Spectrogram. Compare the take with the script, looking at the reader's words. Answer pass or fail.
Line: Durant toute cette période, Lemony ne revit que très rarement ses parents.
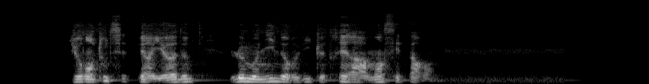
pass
